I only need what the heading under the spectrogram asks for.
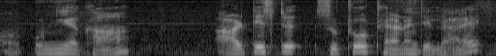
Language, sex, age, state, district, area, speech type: Sindhi, female, 60+, Uttar Pradesh, Lucknow, urban, spontaneous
